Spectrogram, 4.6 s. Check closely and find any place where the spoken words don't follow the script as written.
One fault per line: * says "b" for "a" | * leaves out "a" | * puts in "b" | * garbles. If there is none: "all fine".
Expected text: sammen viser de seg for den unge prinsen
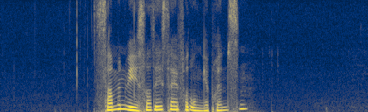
* leaves out "den"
